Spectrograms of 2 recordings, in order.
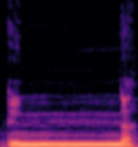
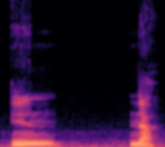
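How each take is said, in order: First: The doubled n is held smoothly, without a break. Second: A break separates the two n sounds. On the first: The speaker calls it right. "روش مکس میکنیم در هنگام تلفظ" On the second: The speaker calls it wrong. "من به خاطر اینکه مشخص بشه اینجوری مکس کردم"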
